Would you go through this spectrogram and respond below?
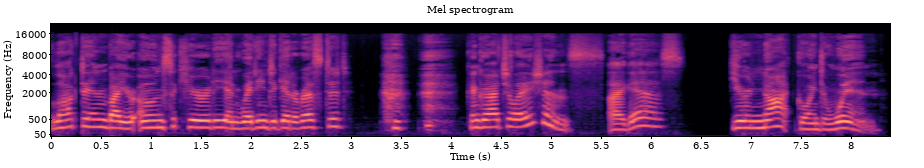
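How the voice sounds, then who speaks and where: A woman's voice: on the high side, measured pace, a little mellow, dry recording, studio quality, lightly acted. An actress voicing a determined, inquisitive young woman detective with an American accent in a video game, earnest and questioning. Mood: wry. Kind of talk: video game voice acting, isolated dialogue lines.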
